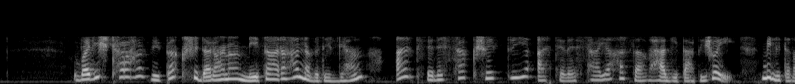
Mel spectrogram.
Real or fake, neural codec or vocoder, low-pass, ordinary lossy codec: fake; codec, 16 kHz, 2 kbps, FunCodec, trained on LibriTTS, 25 frames a second; 3.6 kHz; none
